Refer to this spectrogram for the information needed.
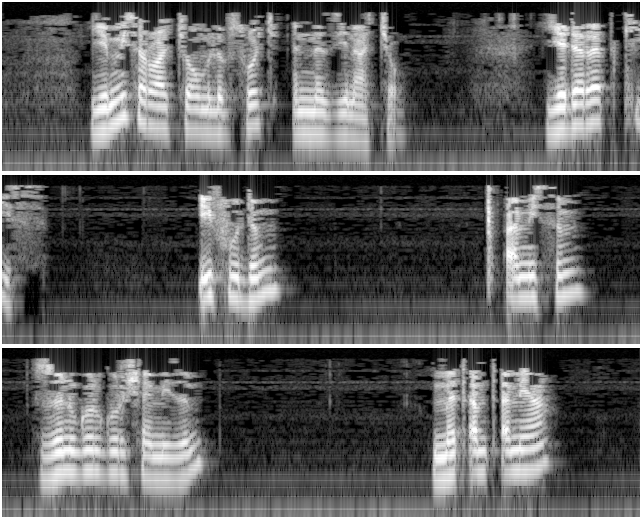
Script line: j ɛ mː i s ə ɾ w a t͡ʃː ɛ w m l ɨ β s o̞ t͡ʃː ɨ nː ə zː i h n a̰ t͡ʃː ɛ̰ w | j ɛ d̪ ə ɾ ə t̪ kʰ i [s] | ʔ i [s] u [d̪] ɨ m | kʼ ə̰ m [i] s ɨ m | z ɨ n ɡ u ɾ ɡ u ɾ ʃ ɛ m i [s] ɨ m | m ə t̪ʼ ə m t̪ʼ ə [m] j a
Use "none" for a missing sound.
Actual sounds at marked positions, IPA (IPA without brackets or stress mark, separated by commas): s, f, d̪, i, z, m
